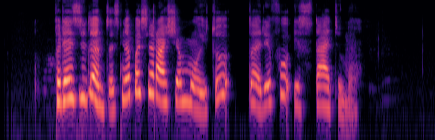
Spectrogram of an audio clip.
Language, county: Lithuanian, Kaunas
